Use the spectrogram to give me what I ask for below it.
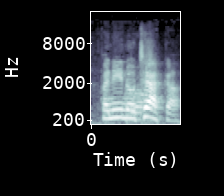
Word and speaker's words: Paninoteca: Paninoteca. Well, you pronounced it properly.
